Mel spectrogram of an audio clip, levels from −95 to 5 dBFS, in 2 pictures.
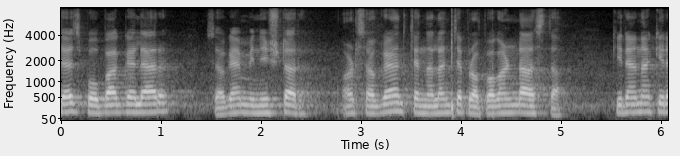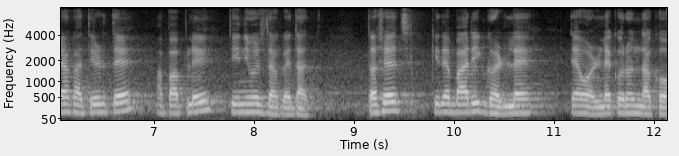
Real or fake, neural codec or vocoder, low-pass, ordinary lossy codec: real; none; none; none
